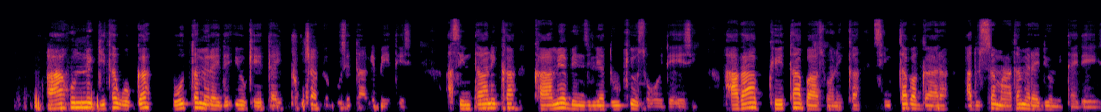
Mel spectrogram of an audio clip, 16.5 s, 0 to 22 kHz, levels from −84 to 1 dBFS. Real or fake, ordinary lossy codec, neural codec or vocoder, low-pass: real; AAC, 48 kbps; none; 10.8 kHz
